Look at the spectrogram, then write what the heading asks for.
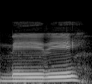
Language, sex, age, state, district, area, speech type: Punjabi, male, 18-30, Punjab, Muktsar, urban, read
